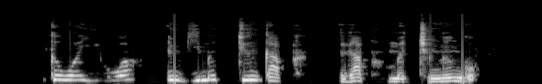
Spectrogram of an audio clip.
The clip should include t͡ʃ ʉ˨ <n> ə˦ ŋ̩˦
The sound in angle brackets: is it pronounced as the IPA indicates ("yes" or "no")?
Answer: no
